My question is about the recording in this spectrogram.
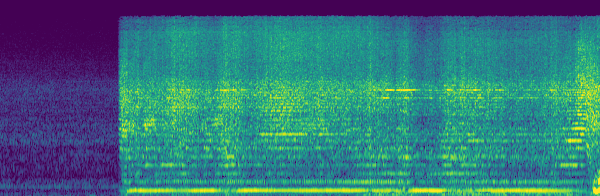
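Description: Mirka random orbital sander with an Abranet mesh disc running on a solid hickory slab. A faint low hum gives way about two and a half seconds in to the sander's loud, steady motor hum under the hiss of abrasive on wood.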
